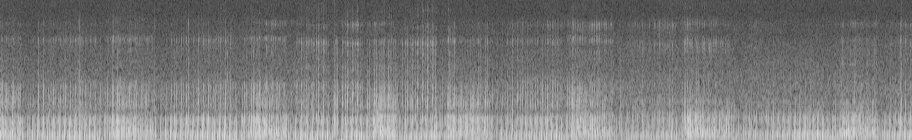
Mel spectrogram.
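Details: Domestic cat purring steadily at close range, a low rumbling drone pulsing in alternating inhale and exhale phases roughly every second, continuous throughout with no other sounds.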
